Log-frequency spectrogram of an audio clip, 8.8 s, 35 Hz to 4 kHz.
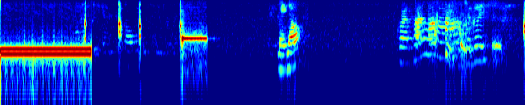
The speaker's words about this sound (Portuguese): Asterisco 2, o Ramal. Asterisco 2, ele vai falar. Transferência.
